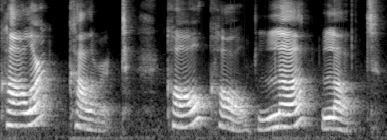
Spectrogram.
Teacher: a terminação em D, ED, vai ter som de D somente e não cria uma nova sílaba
